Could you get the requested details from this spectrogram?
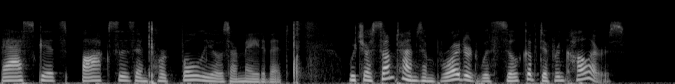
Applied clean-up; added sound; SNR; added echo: none; Fireworks; 16 dB; none.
